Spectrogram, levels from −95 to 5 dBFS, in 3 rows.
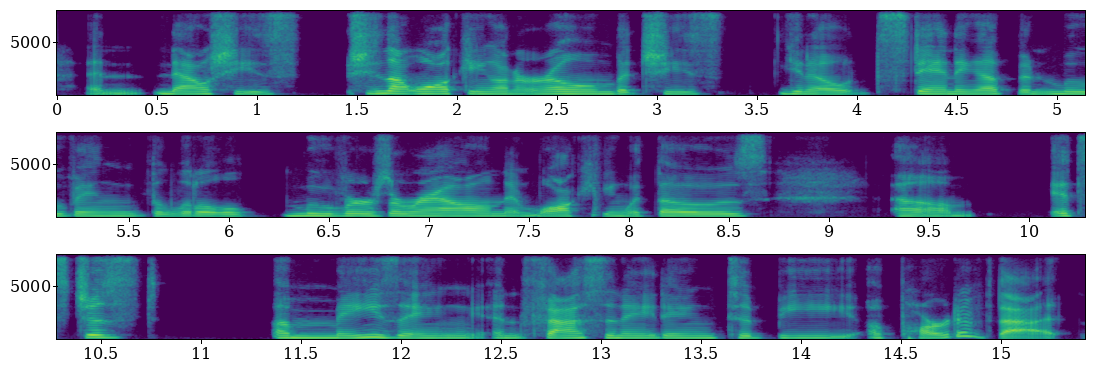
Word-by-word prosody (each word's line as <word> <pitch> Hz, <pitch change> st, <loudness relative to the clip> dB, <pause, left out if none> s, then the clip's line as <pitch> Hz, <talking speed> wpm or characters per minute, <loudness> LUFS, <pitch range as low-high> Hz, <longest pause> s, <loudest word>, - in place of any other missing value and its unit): and 210 Hz, -, -7 dB
now 185 Hz, -1 st, +2 dB
she's 180 Hz, -3 st, -4 dB, 0.2 s
she's 210 Hz, -, 0 dB
not 215 Hz, -2 st, +7 dB
walking 200 Hz, -2 st, +3 dB
on 180 Hz, 0 st, 0 dB
her 180 Hz, -, -1 dB
own, 185 Hz, -2 st, +3 dB
but 175 Hz, -1 st, -2 dB
she's, 175 Hz, -1 st, -4 dB, 0.3 s
you 195 Hz, 0 st, -1 dB
know, 160 Hz, -2 st, 0 dB
standing 185 Hz, -3 st, +2 dB
up 180 Hz, +2 st, +1 dB
and 175 Hz, 0 st, -3 dB
moving 180 Hz, -1 st, -2 dB
the 175 Hz, -, -2 dB
little 165 Hz, -2 st, 0 dB
movers 185 Hz, -1 st, +1 dB
around 180 Hz, -1 st, +2 dB
and 190 Hz, -, -5 dB
walking 170 Hz, -1 st, 0 dB
with 165 Hz, -, -6 dB
those, 180 Hz, -, +2 dB, 0.6 s
um, -, -, -1 dB, 0.4 s
it's 200 Hz, 0 st, -1 dB
just 225 Hz, -2 st, +1 dB, 0.6 s
amazing 195 Hz, -1 st, +1 dB
and 190 Hz, -3 st, -6 dB
fascinating 185 Hz, -1 st, +1 dB
to 180 Hz, -2 st, -3 dB
be 190 Hz, +2 st, -6 dB
a 180 Hz, -, -3 dB
part 180 Hz, -, 0 dB
of 310 Hz, -11 st, -2 dB
that 435 Hz, 0 st, +5 dB
185 Hz, 145 wpm, -24 LUFS, 180-195 Hz, 0.6 s, not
